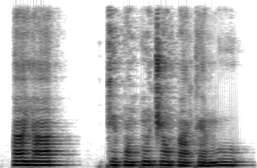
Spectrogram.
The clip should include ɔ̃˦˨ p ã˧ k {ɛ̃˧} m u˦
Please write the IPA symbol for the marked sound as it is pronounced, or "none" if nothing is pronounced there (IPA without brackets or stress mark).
ɛ̃˧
